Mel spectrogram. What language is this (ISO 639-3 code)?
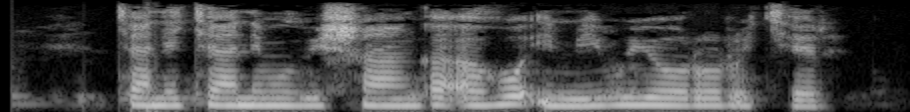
kin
